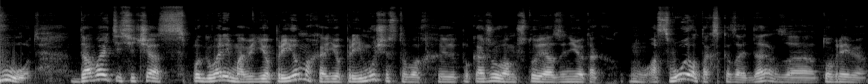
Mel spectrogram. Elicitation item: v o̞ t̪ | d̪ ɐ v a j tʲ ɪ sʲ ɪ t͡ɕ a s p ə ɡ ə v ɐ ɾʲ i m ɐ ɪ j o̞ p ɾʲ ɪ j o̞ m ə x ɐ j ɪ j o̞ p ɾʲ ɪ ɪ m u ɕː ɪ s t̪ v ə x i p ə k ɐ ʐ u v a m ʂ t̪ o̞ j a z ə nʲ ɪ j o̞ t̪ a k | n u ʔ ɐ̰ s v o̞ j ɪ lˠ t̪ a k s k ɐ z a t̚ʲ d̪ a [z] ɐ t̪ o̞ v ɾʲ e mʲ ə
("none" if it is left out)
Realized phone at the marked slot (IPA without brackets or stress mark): z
